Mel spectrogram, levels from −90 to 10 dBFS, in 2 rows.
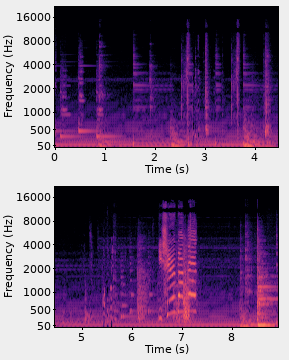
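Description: Frames out of order at 2.74–2.88 s and again at 5.40–5.61 s: neighbouring runs swapped places, so each stretch plays halves exchanged, a garbled flutter, nothing lost.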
